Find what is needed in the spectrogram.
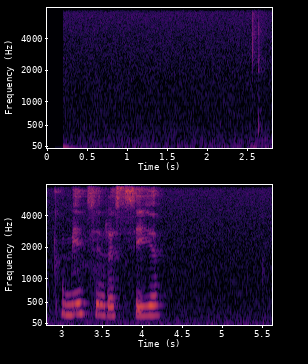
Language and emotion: Russian, neutral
